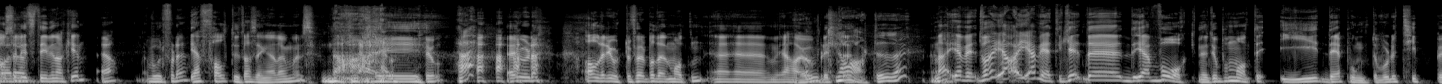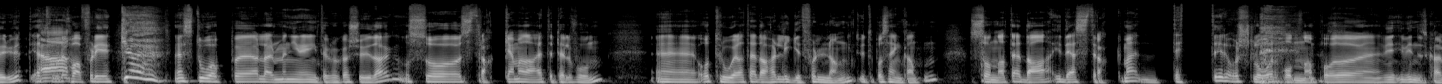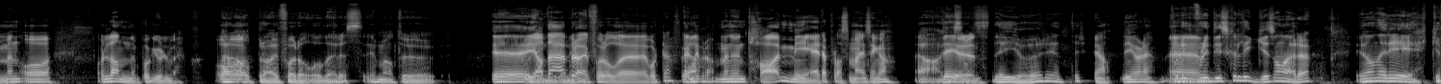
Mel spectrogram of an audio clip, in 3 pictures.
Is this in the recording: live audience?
no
